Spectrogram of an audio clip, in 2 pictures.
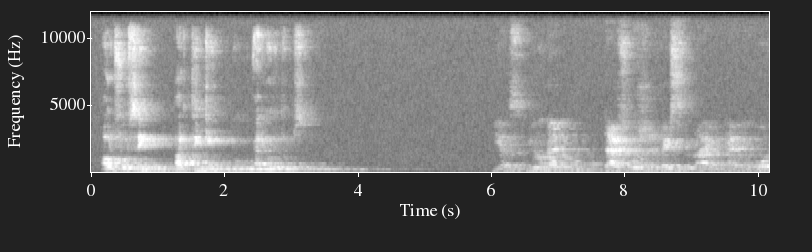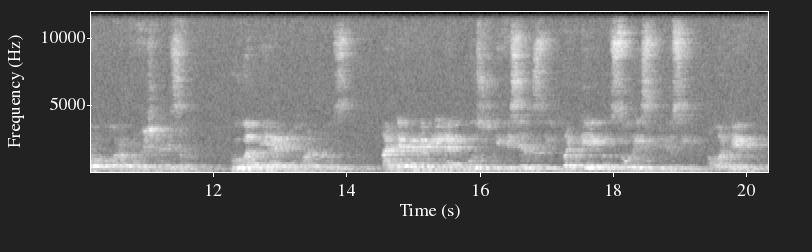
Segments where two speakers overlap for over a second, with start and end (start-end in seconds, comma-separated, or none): none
